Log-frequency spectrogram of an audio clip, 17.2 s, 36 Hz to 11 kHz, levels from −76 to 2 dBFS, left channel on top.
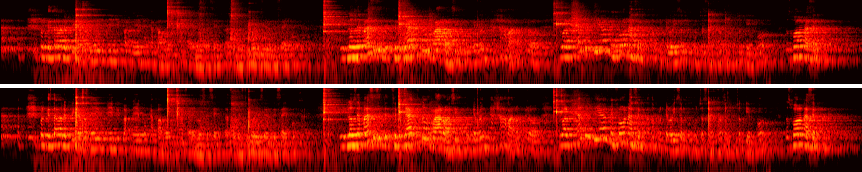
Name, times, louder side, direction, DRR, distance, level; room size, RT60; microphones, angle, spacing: voice 1, 0.5-15.3 15.7-16.5, right 2 dB, 85° right, 2 dB, 1.0 m, -34 dB
sound 1, 0.7-3.7 4.0-4.1 4.5-5.2 5.4-5.6 5.9-6.7 7.7-8.4 9.1-10.6 10.8-11.3 11.6-11.7 12.1-12.9 13.6-14.9 15.1-15.2, right 5 dB, 35° right, 0.5 m, -36 dB
sound 2, 3.1-15.3, left 2 dB, 80° left, 1.2 m, -49 dB
11.5 x 7.1 x 3.3 m, 2.5 s
head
